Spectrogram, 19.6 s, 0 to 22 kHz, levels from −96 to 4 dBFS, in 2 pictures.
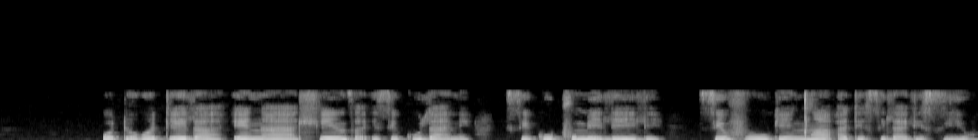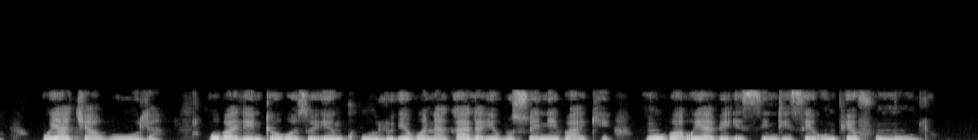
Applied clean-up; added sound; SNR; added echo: none; none; none; none.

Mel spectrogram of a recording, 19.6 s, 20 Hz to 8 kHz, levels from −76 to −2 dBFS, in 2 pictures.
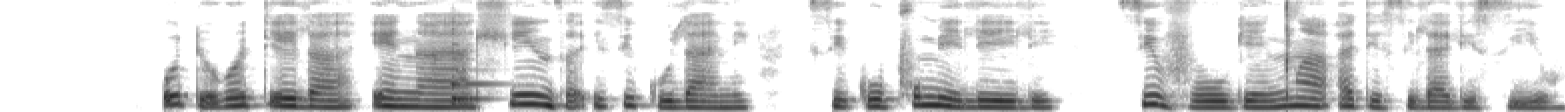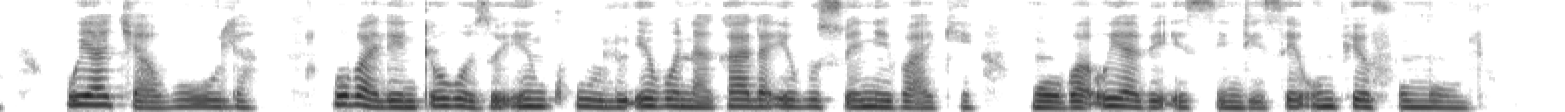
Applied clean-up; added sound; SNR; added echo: none; Bowed string instrument; 8 dB; none.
